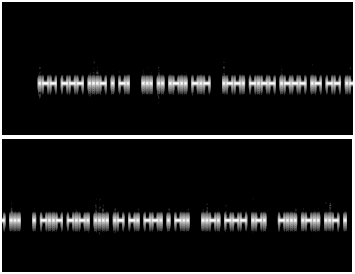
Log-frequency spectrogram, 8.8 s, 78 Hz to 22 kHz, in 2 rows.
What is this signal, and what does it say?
Morse code, heard as a keyed tone, about 50 wpm, 700 Hz. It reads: WOVEN SILK PYJAMAS EXCHANGED FOR BLUE
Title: Pangram Challenge v2 - 50wpm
